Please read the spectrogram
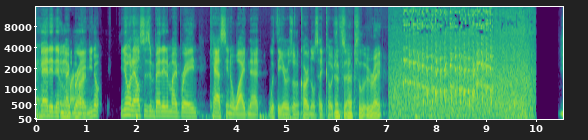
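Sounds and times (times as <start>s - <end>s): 
speech: 0.1s - 7.3s
dolphin chatter sound effect: 7.3s - 9.3s.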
